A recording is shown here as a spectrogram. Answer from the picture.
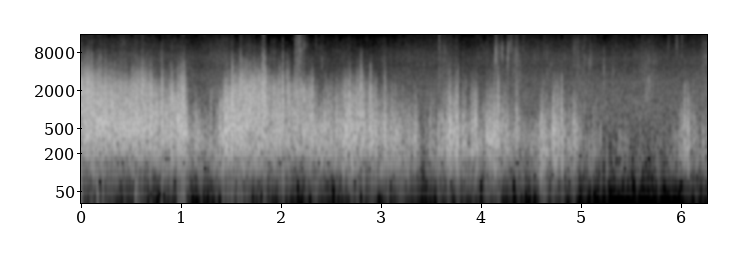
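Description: Wind buffeting the microphone in gusts, loudest in the first few seconds and dying away near the end.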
